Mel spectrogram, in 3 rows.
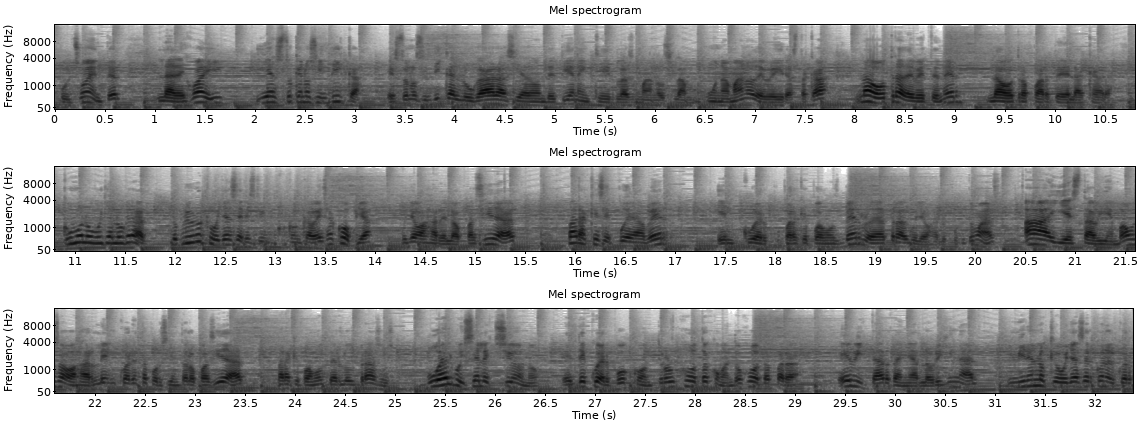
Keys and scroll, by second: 20.3 shift+Up.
